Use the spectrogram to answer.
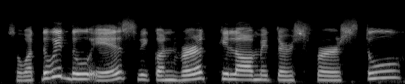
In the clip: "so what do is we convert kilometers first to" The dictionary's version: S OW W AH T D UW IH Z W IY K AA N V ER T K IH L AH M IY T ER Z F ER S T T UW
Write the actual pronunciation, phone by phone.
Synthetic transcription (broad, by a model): S OW W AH T D UW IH S W IY K AA N V ER T K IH L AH M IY T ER S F ER S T T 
